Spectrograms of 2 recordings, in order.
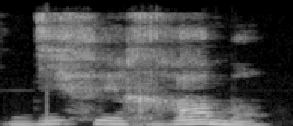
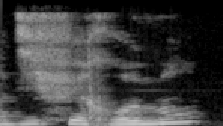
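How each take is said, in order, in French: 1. La voyelle avant '-ment' se prononce comme A. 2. La voyelle avant '-ment' se prononce comme E. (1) "on dit différemment. On va prononcer le E, on va le prononcer A" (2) "On ne dit pas différemment"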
